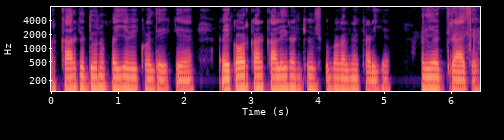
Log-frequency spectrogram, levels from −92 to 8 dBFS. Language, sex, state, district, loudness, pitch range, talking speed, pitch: Hindi, male, Uttar Pradesh, Ghazipur, -20 LUFS, 105-125 Hz, 240 wpm, 120 Hz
